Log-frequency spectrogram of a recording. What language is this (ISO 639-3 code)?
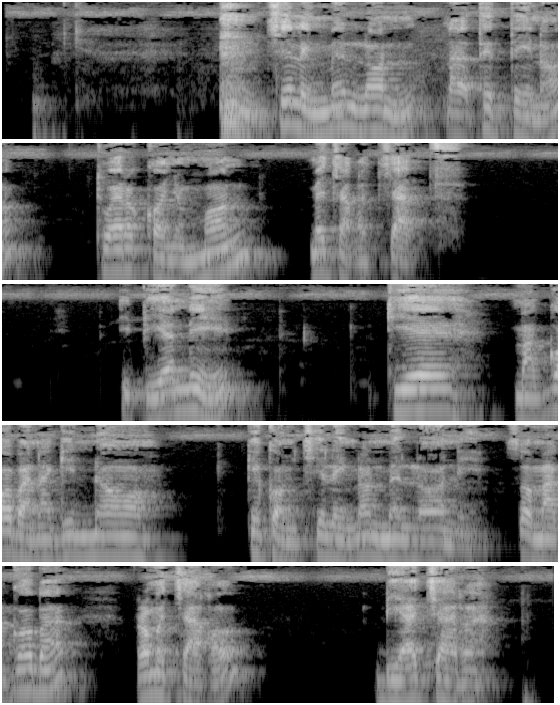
lth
